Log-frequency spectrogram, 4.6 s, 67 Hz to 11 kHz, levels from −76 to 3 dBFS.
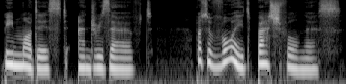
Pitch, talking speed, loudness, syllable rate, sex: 195 Hz, 90 wpm, -17 LUFS, 3.4 syllables/s, female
